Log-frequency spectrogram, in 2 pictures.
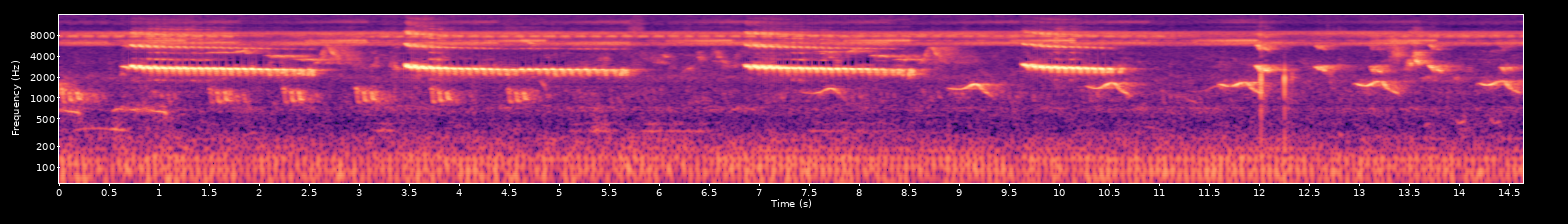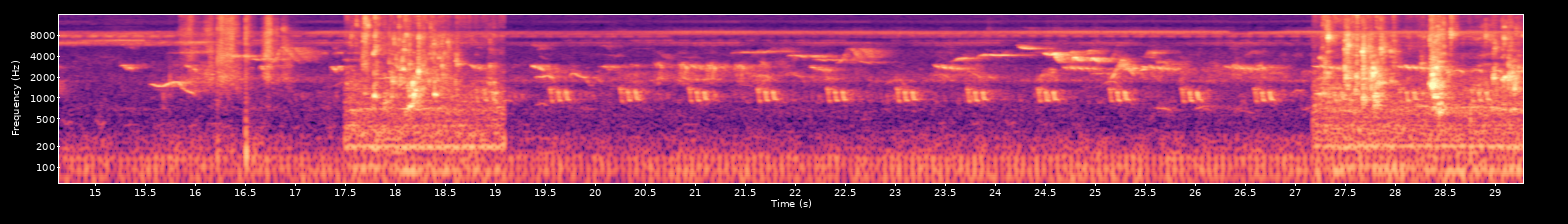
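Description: Wild birds calling. One repeats a loud, drawn-out, slightly falling whistle every two to three seconds over a fast run of short chirps, then goes quiet about ten seconds in, leaving softer mixed chirping. Two bursts of noise, each about a second and a half long, come near the middle and near the end.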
